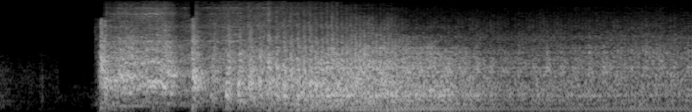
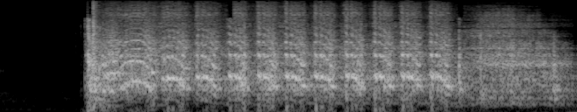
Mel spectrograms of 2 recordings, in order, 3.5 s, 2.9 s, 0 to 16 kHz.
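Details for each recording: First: Montana 4540 tractor after replacing the starter and fixing a battery cable with melted spots: brief crank, then it catches within a second and settles to a steady, even diesel idle with no knocks; normal start and idle. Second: Montana 4540 tractor in neutral, brakes locked, fuel pump unhooked: starter cranks at about three and a half uneven compression pulses per second, laboured, with the reading dropping low; slow cranking, cause unconfirmed though the battery later tested good.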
